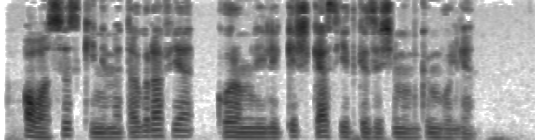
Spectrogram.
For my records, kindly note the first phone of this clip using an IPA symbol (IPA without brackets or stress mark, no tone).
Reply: ɒ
